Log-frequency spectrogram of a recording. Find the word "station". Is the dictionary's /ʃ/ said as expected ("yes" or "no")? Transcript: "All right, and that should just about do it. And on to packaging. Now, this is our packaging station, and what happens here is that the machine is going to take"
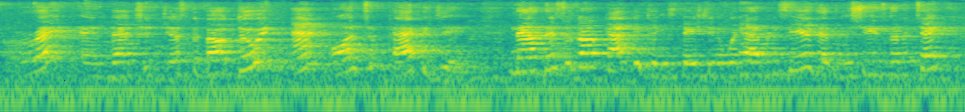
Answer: no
